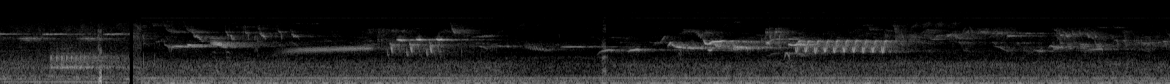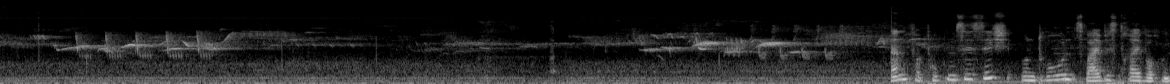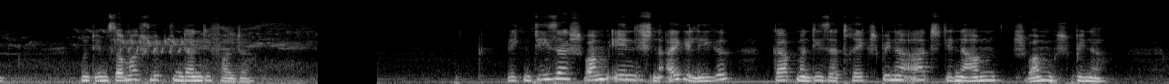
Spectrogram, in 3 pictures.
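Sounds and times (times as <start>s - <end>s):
songbirds singing: 0.0s - 26.6s
steady low hum: 0.0s - 26.6s, 27.2s - 35.0s.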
